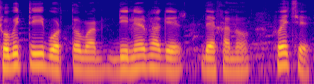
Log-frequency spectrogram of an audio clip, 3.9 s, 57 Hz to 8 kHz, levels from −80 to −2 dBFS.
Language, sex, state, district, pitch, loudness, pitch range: Bengali, male, Assam, Kamrup Metropolitan, 140 Hz, -20 LUFS, 130-155 Hz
